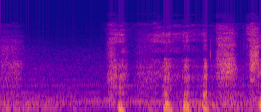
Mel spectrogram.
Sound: laughs in disbelief

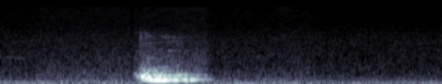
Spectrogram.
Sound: gulps

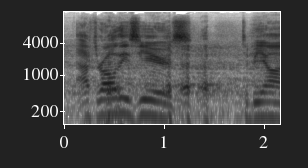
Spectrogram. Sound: chuckles

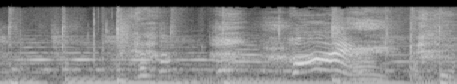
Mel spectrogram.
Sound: calm music; giggles

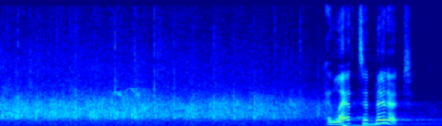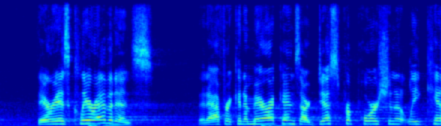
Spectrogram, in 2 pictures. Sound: applause

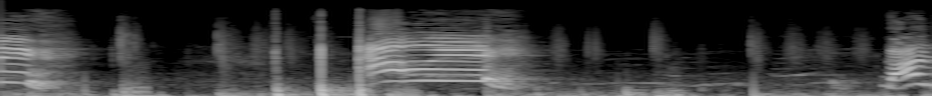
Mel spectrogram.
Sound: hand bangs

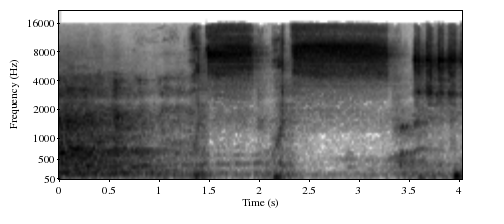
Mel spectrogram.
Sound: audience laughing; mimics grilling sound; mimics chopping sound

